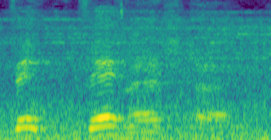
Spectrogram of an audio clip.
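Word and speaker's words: Vashti: Bashti.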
